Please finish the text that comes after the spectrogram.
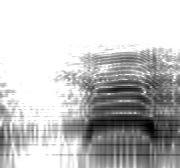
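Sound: cow mooing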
